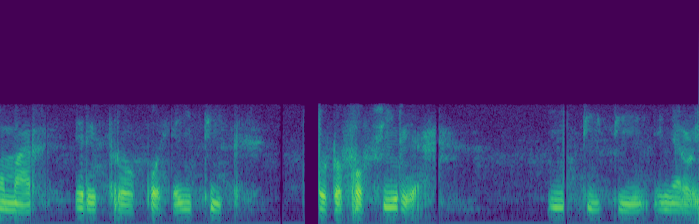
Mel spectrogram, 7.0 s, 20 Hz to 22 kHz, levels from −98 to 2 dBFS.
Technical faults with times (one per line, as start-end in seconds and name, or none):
2.78-2.84 lost AMR speech frames
3.04-3.20 block of digital silence
4.36-4.40 block of digital silence
5.64-5.68 block of digital silence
